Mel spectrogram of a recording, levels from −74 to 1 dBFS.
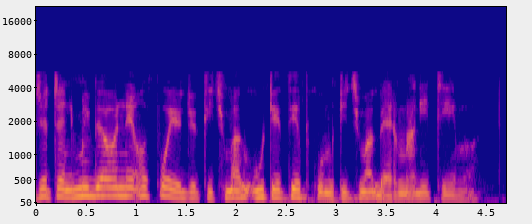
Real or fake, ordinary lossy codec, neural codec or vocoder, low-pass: fake; none; codec, 24 kHz, 1 kbps, SNAC; 5.4 kHz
